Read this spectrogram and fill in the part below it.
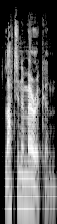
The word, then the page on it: Latin American: British English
